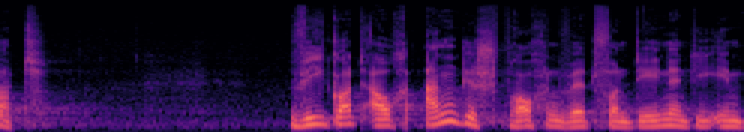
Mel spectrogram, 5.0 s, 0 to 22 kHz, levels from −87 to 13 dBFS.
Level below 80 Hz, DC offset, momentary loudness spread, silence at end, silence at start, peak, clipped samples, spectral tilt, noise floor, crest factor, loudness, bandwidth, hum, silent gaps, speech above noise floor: -80 dBFS; under 0.1%; 10 LU; 0 s; 0 s; -4 dBFS; under 0.1%; -6.5 dB/octave; -62 dBFS; 20 dB; -24 LUFS; 18.5 kHz; none; none; 39 dB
